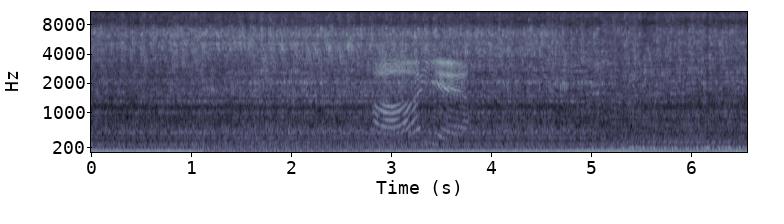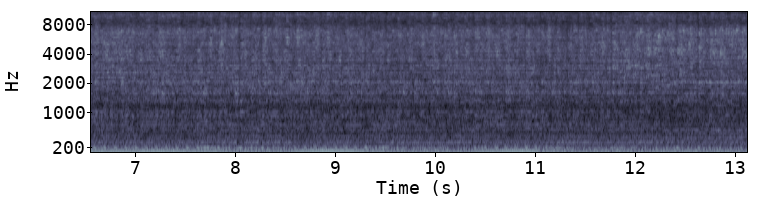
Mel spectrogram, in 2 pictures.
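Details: 1976 Datsun 280Z six, first start after sitting four or five years, exhaust off: loud open-pipe rumble, deep steady even firing with light throttle blips; runs smoothly, started right up; owner suspects distributor for no hot restart.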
